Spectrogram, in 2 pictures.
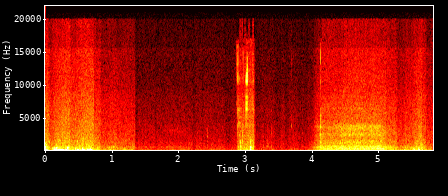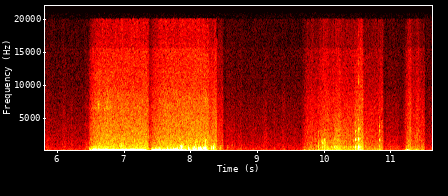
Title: Heavy breathing and stomach gurgling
